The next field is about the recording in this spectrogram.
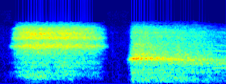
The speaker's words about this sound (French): Posons notre attention sur notre respiration.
